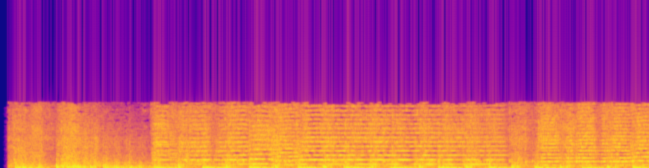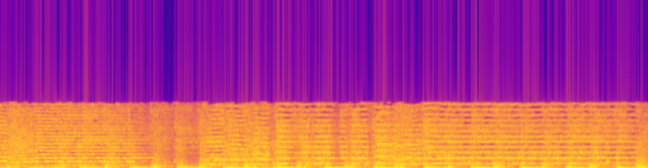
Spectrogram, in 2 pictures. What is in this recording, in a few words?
guggamusik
